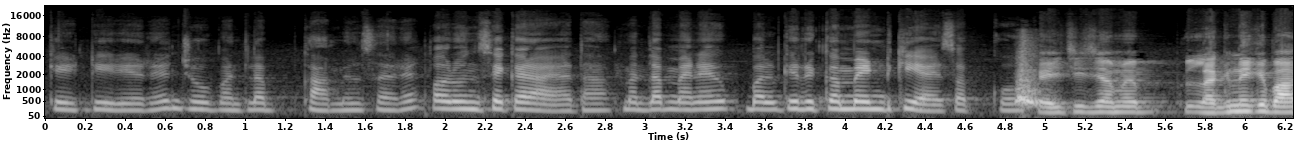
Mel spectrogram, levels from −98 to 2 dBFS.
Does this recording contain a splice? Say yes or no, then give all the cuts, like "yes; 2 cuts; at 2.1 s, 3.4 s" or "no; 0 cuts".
yes; 3 cuts; at 1.9 s, 3.5 s, 4.9 s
